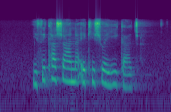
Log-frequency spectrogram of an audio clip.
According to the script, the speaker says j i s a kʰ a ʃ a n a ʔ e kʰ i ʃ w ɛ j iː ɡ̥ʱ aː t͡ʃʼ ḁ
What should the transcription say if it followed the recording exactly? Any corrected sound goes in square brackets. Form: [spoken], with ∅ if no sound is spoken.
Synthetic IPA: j i s [i] kʰ a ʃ a n a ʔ e kʰ i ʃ w ɛ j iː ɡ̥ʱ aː t͡ʃʼ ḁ

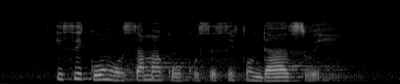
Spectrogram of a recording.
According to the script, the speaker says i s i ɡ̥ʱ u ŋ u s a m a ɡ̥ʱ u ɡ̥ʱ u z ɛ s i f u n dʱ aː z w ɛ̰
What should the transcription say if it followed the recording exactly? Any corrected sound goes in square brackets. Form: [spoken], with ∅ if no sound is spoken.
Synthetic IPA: i s i ɡ̥ʱ u ŋ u s a m a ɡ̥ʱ u ɡ̥ʱ u [s] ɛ s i f u n dʱ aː z w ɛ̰

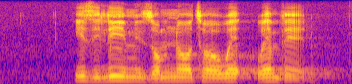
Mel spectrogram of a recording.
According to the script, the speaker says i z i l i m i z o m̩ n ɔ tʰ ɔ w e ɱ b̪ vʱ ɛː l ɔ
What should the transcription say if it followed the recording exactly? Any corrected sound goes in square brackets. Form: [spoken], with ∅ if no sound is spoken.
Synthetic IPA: i z i l i m i z o m̩ n ɔ tʰ ɔ w [ɛ] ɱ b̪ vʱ ɛː l ɔ

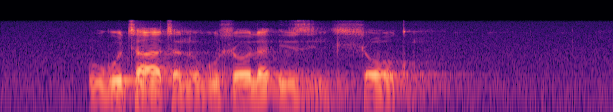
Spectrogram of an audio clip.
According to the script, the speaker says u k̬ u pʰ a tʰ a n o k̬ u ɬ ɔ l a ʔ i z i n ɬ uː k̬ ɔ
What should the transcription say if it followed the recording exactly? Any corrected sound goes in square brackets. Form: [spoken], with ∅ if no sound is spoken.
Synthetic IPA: u k̬ u [tʰ] a tʰ a n o k̬ u ɬ ɔ l a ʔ i z i n ɬ [ɔː] k̬ ɔ

